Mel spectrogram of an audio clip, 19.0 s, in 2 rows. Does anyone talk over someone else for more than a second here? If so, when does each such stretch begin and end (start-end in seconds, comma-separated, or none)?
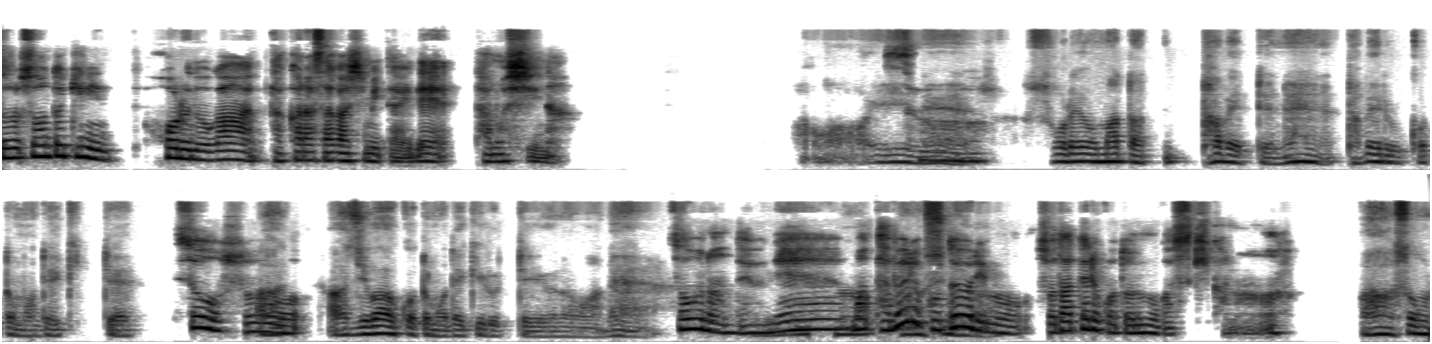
14.5-16.2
